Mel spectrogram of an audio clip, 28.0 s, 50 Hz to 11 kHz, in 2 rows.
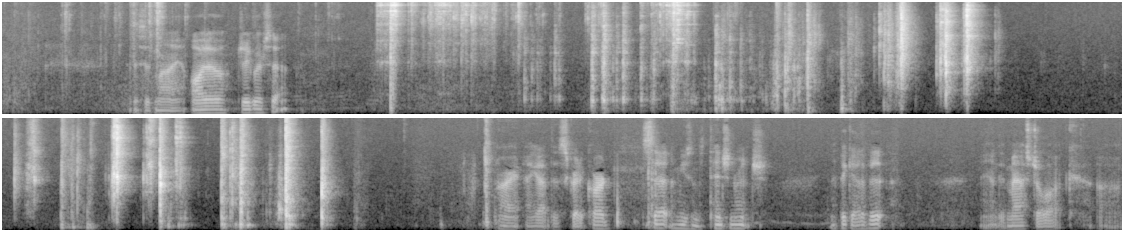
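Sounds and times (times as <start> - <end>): metal keys jangling: 4.7 - 8.8.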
